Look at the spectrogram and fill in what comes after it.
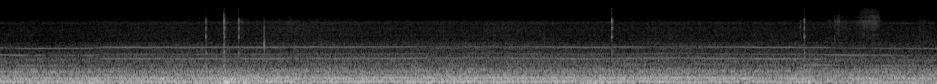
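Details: BMW 120i E87 engine running: a steady drone carries a thin constant whine near 2 kHz. An oil change did not help, and the owner thinks it comes from behind the air cleaner box. Exact source unknown.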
